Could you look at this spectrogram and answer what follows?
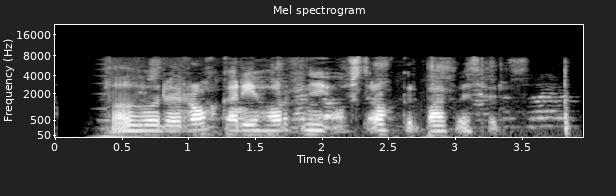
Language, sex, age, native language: Icelandic, male, 14, Icelandic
